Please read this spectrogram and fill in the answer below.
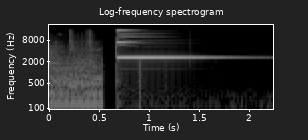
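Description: Background music cuts off about half a second in, then a single bright ding sound effect strikes and rings, fading slowly away over nearly two seconds.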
